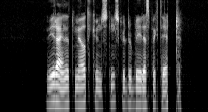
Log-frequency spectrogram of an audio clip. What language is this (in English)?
Norwegian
